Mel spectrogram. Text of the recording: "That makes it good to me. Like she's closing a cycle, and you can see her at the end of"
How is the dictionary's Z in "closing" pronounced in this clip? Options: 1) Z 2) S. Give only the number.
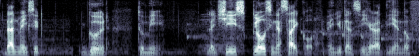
2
